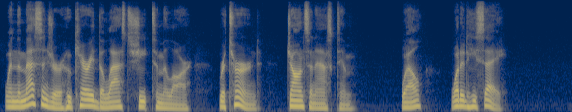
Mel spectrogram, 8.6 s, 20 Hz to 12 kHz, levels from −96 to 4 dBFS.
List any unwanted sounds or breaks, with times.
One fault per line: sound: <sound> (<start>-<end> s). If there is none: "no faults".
no faults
